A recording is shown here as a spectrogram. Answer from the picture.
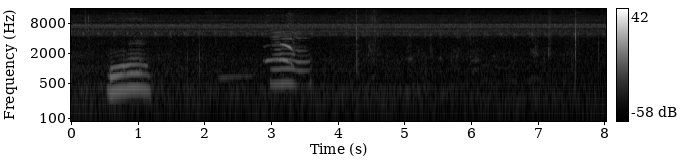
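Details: Crying monkey: two drawn-out, tonal wails about two seconds apart, the first slightly arched and the second bending downward, over a steady high background hiss.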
